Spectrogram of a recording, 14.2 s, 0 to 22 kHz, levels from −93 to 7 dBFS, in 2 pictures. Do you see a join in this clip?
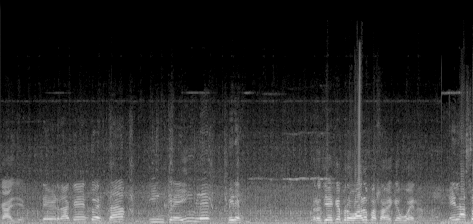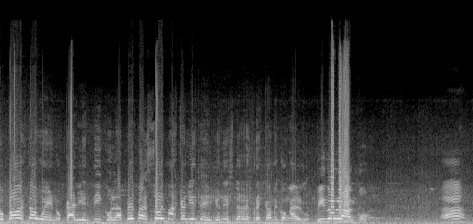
no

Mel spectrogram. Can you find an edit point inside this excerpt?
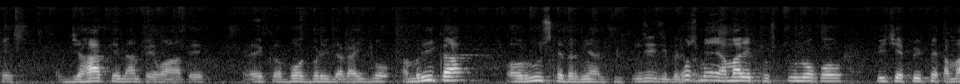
no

